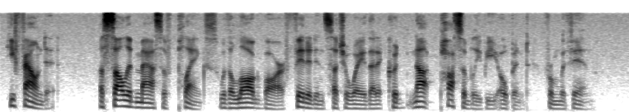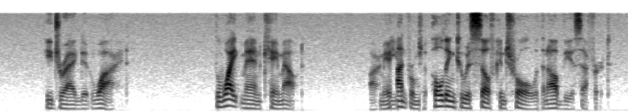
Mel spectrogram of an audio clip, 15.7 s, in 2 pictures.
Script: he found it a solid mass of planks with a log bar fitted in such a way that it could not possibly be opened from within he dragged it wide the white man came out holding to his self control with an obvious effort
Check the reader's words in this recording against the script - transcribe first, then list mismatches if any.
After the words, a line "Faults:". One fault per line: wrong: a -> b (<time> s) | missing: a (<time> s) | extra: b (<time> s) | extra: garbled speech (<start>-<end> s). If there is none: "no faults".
he found it a solid mass of planks with a log bar fitted in such a way that it could not possibly be opened from within he dragged it wide the white man came out [garbled] holding to his self control with an obvious effort
Faults:
extra: garbled speech (12.5-13.2 s)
